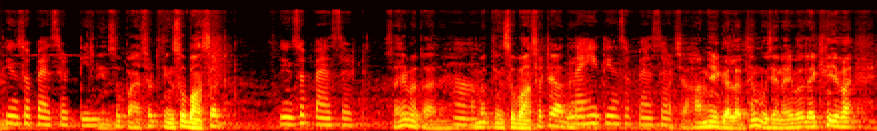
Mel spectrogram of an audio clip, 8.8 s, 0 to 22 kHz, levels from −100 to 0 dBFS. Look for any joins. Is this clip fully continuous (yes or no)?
yes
